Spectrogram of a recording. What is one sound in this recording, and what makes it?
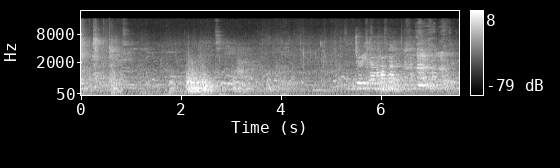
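A woman speaks into a microphone, heard over loudspeakers in a large hall.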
